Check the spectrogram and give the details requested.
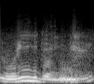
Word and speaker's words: Reading: It looks like reading, but it's pronounced Reading.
